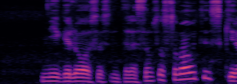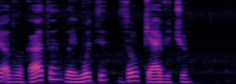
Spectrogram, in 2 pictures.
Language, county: Lithuanian, Kaunas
